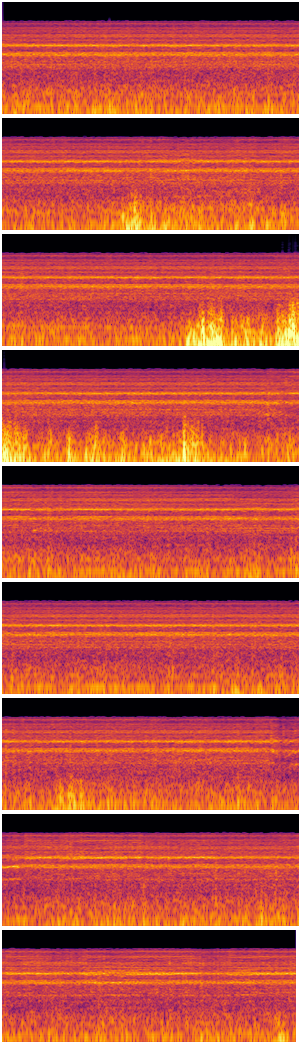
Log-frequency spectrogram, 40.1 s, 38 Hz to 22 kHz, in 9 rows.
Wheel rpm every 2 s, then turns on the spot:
160, 160, 160, 160, 160, 160, 160, 160, 160, 160, 160, 160, 160, 160, 160, 150, 160, 160, 160, 160.
none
